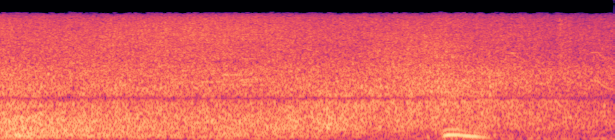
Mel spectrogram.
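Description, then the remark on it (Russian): A stormy sea roars loudly and without pause, raging more and more strongly, a dense, churning wash of noise, with a brief low moan rising through it near the end. No voices. “Море бушует сильнее и сильнее.”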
